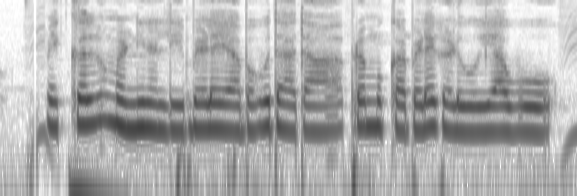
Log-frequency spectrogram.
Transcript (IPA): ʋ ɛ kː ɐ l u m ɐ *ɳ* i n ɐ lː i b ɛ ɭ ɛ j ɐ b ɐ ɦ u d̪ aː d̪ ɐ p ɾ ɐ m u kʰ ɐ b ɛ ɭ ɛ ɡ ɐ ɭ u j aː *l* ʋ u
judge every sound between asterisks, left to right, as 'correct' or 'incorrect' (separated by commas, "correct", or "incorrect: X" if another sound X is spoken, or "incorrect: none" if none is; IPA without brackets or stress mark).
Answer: incorrect: ɳː, incorrect: none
